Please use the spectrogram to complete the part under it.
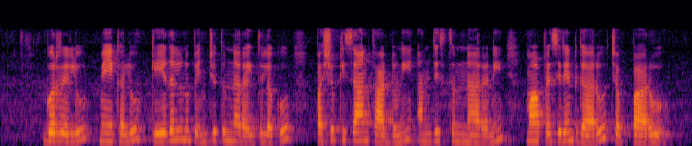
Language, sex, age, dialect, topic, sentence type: Telugu, female, 25-30, Central/Coastal, agriculture, statement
